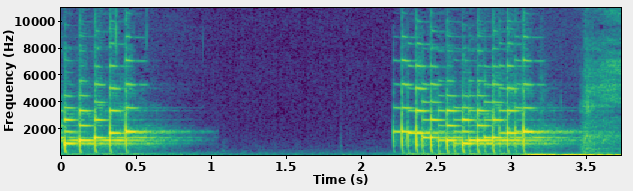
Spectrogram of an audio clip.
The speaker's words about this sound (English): Oh, it's an echo. come on, let's stop playing ringtones now, like we're 12 years old, and I've just got a new Nokia 3310.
